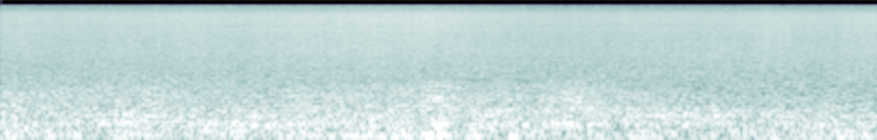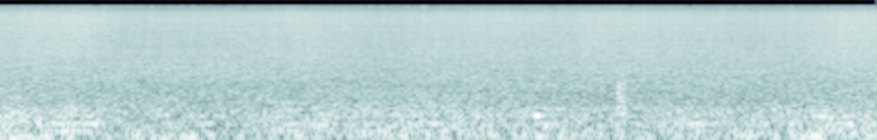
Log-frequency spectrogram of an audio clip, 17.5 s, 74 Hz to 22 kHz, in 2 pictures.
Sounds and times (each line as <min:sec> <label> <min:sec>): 0:00.0 heavy rain 0:17.5
0:00.0 wind 0:17.5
